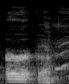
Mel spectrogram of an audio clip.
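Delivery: "Erica" with the first vowel turned into an r-sound, like "Urica"; "Erica" in a laughing Saint Louis voice; Saint Louis pronunciation. Shown as a demonstration. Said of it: "Saint Louis is Erica".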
